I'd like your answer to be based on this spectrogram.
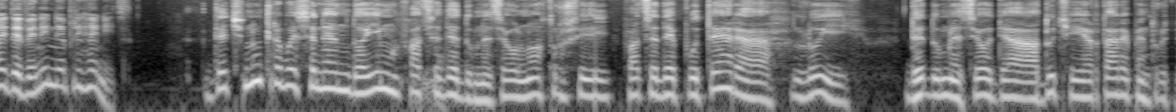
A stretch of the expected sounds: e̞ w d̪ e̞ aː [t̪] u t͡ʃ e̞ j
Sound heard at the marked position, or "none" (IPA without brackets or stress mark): d̪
